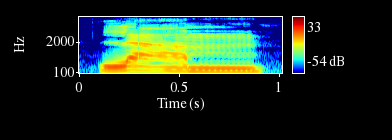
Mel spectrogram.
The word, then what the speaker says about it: lamb: 240 says 241 says lam lam the bee is silent don't say lamb say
